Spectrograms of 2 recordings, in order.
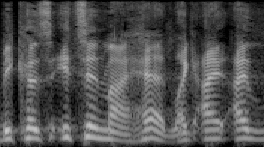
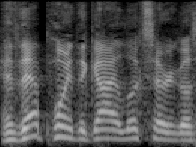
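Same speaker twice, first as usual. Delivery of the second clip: ordinary talk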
